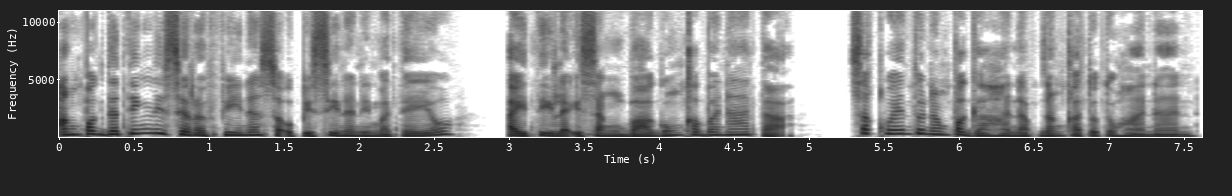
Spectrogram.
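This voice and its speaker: A woman's voice: lowish voice, sing-song, brisk, darkish tone, no room sound, clean studio sound. A woman reading a scripted dramatic audio story as its narrator.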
